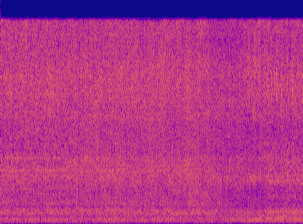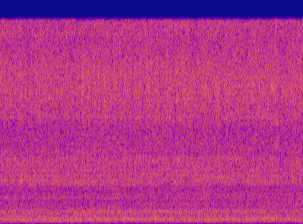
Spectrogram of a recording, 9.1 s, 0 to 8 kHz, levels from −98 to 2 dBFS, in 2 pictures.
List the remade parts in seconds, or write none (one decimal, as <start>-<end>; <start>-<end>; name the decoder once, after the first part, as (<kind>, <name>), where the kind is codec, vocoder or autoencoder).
1.1-4.0 (codec, HILCodec)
